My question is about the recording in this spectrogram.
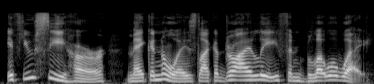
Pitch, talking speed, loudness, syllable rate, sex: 180 Hz, 225 wpm, -17 LUFS, 4.7 syllables/s, female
